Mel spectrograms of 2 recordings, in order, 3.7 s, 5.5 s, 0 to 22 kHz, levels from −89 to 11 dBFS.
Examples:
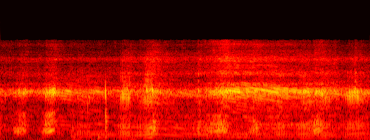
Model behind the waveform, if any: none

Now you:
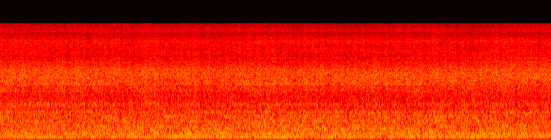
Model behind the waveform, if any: none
